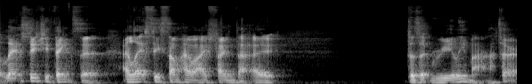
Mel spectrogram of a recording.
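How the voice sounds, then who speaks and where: A man with a Scottish accent at a fairly quick pace. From Scotland. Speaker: flutist and teacher. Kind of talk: casual interview conversation.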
